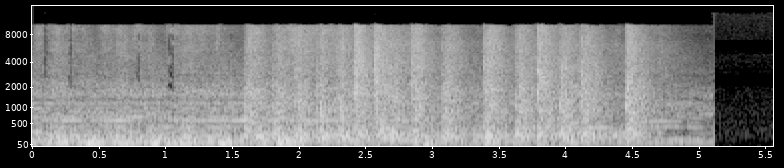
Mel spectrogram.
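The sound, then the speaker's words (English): Rapid gunfire erupts at a rock concert: a dense, loud stream of sharp overlapping bursts runs almost continuously for about five seconds, then stops abruptly into silence. “Then the shooting started.”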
